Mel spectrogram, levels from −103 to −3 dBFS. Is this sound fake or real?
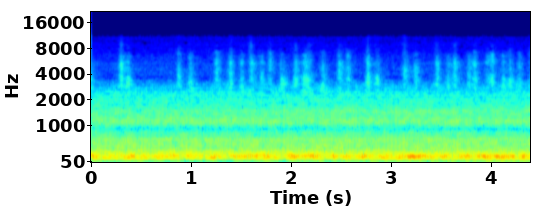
fake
